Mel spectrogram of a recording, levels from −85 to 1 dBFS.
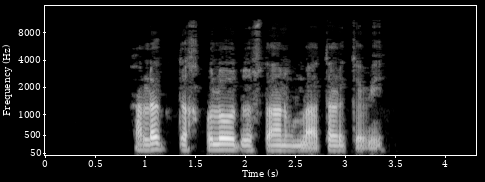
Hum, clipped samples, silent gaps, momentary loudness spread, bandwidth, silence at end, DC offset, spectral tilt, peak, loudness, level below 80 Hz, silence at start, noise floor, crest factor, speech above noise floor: none; under 0.1%; none; 12 LU; 10.5 kHz; 0.95 s; under 0.1%; -7 dB/octave; 0 dBFS; -17 LUFS; -66 dBFS; 0.9 s; under -90 dBFS; 18 dB; over 74 dB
